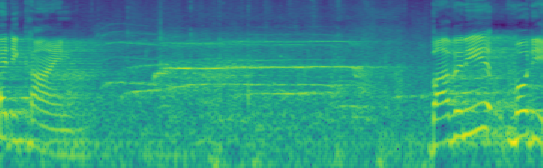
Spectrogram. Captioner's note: attendees cheering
